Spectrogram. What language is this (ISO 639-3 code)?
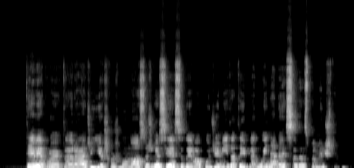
lit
